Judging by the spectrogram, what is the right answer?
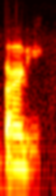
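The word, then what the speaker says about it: Boerne: City Limits we're a small town called Burnie and everybody Texans always pronounced everything oddly to say the least it's different so it's spelled BOE R and E and the car scene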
